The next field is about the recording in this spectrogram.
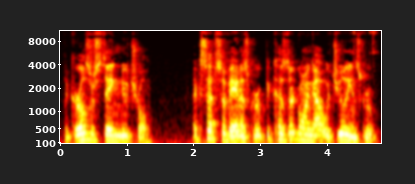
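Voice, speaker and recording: Male, thirties to forties, slightly higher-pitched voice, reading a kids' novel aloud at home. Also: moderate pace. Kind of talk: children's novel read-aloud. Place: large furnished living room, indoors. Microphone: camera or phone a few metres away.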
